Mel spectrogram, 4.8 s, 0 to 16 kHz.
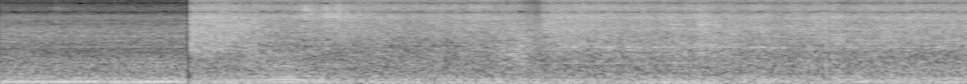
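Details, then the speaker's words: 2007 Honda Civic during an AC replacement, with the condenser and AC lines being flushed of black debris ("black death") using a whole can of flush; steady, loud hiss of pressurized flush and no mechanical noise. "I don't know if the iPhone's catching the noise, but he's flushing it."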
